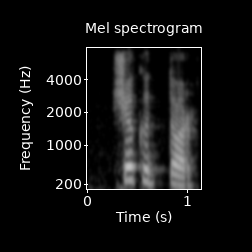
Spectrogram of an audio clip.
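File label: "сьӧкыдтор", Komi, female; kpv audio dict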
